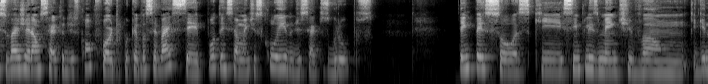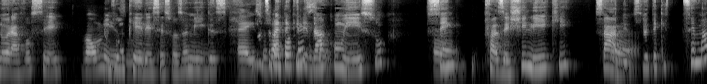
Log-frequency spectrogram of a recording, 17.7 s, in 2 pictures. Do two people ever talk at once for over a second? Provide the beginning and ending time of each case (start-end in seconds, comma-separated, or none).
11.8-13.0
